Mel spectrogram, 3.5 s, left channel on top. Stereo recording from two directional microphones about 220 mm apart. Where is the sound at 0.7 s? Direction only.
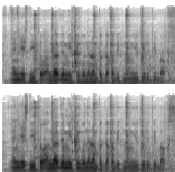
25° right (ahead or behind); by 3.2 s 5° right (ahead or behind).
